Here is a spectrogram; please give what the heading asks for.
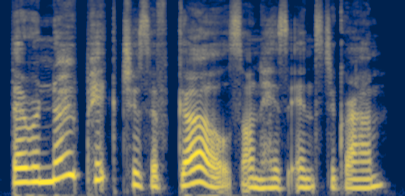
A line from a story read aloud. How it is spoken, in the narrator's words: Dina said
